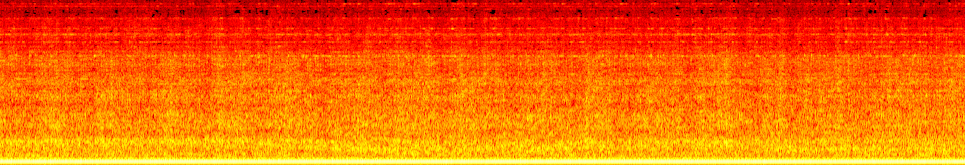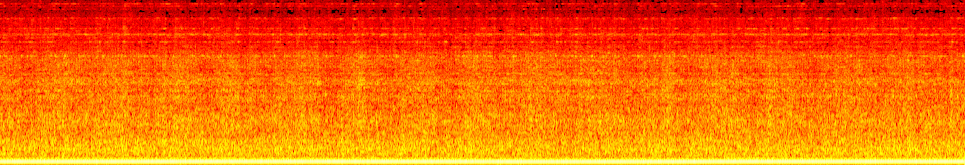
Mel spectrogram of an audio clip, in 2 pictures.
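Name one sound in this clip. A drilling rig's engine drones loudly and steadily.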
